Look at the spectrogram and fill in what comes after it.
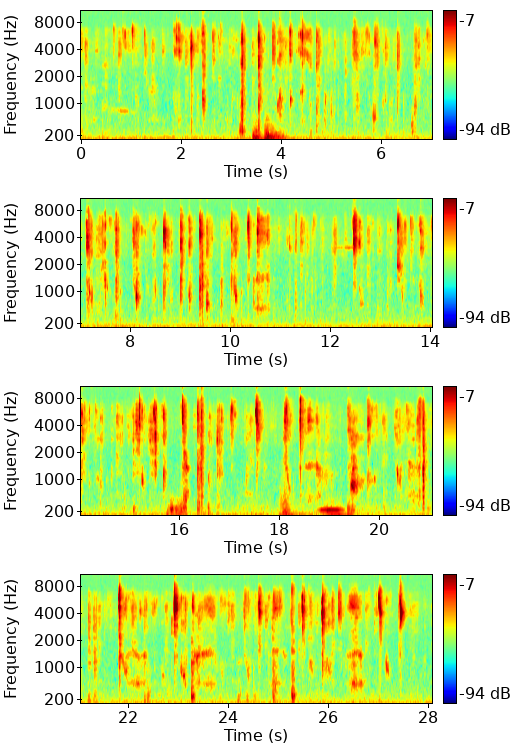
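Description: Close-up mouth sounds of eating rice and rohu fish head curry by hand: steady wet chewing with many irregular clicks, smacks and crunches, and a few low thuds.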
